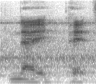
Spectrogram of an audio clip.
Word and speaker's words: NAPIT: Why is it Napit though? nay pit. It's not nah. There's no Y in it. There's no Y in it. N-A is nay.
